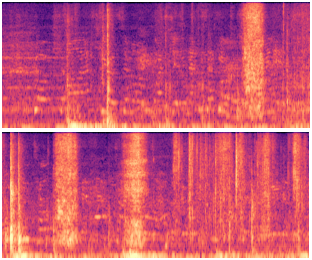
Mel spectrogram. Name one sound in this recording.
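Plastic wrap crinkles as hands handle a box.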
